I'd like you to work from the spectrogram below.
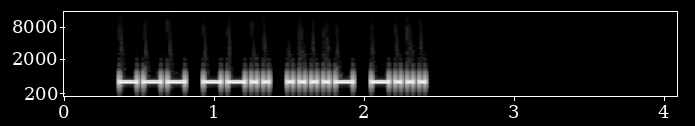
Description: Morse code, heard as a keyed tone, about 30 wpm, 700 Hz. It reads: OZ4B
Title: DXCC-100 Call Signs - 4 Characters - Repeated 2x - 30wpm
